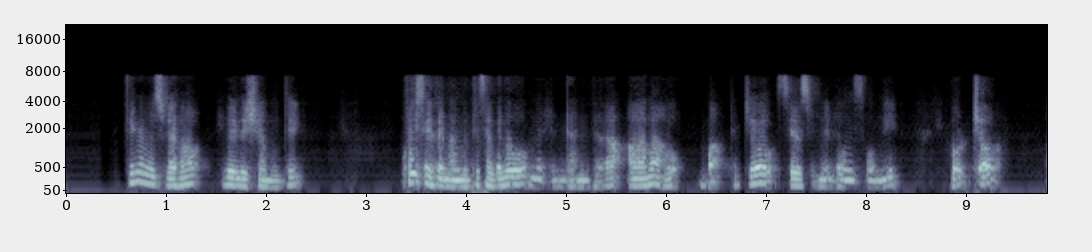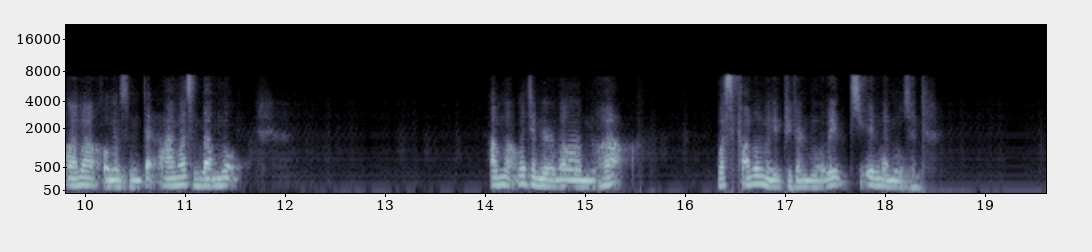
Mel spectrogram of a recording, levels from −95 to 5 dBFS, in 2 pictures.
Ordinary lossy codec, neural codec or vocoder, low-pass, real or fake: MP3, 48 kbps; codec, 16 kHz, 0.5 kbps, FreqCodec, smaller model; 7.2 kHz; fake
